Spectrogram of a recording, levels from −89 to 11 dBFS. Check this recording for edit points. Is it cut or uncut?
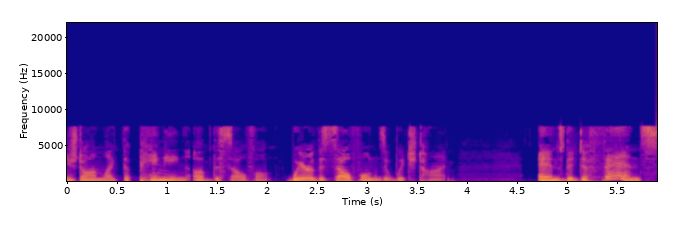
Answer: cut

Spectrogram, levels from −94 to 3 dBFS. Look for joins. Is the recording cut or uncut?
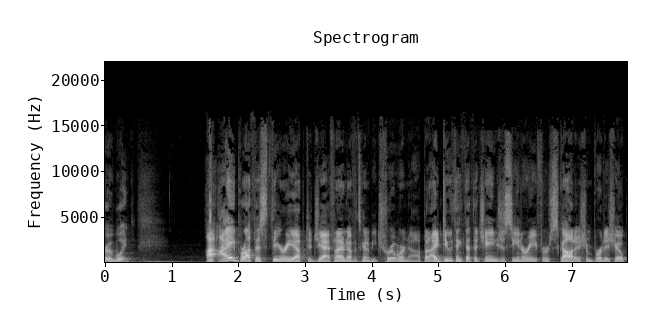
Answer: uncut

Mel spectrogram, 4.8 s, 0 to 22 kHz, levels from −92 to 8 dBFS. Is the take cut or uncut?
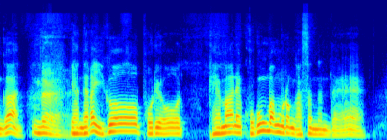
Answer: uncut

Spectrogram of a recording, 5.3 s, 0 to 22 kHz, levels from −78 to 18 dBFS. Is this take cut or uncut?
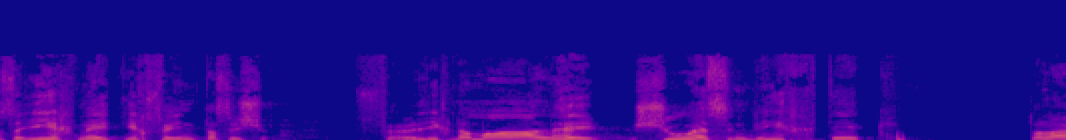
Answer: uncut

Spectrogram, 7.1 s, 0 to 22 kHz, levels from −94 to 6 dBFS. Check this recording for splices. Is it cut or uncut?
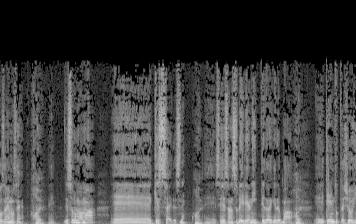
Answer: cut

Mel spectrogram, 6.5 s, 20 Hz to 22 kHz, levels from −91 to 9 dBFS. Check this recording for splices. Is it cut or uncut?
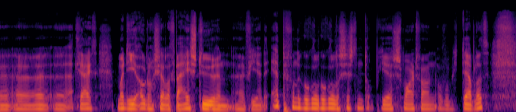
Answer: cut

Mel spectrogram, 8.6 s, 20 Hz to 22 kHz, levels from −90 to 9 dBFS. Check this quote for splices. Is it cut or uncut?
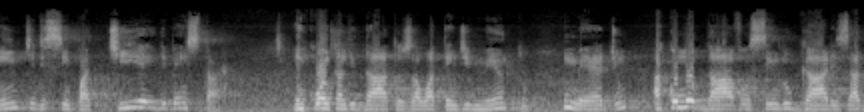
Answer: cut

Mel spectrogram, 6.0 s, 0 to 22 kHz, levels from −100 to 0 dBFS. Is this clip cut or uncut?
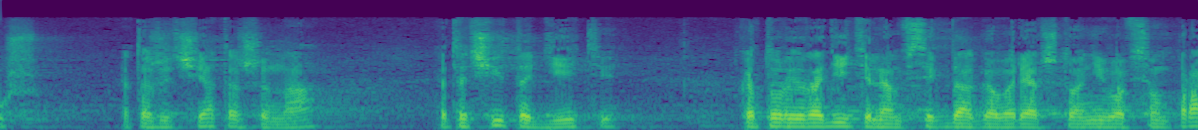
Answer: uncut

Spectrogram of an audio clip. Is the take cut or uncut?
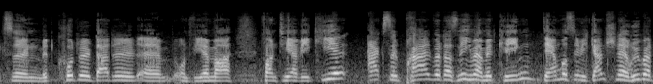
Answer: uncut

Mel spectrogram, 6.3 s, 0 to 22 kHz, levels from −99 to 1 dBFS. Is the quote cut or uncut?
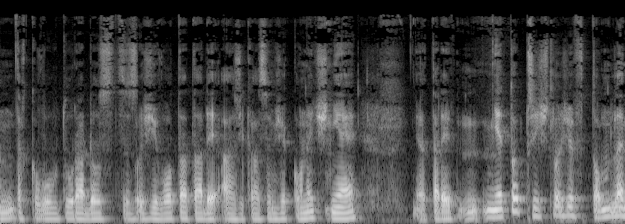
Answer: cut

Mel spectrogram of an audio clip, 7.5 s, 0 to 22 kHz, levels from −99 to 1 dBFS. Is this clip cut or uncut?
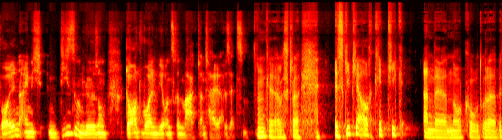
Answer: cut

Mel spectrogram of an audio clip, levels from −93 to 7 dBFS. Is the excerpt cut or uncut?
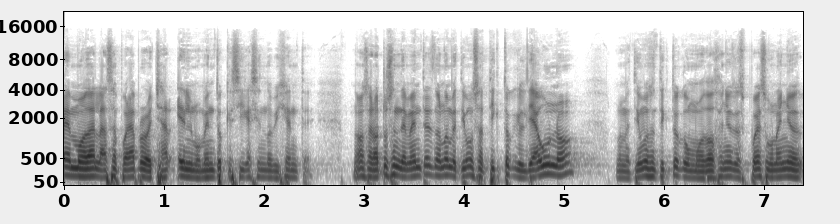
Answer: uncut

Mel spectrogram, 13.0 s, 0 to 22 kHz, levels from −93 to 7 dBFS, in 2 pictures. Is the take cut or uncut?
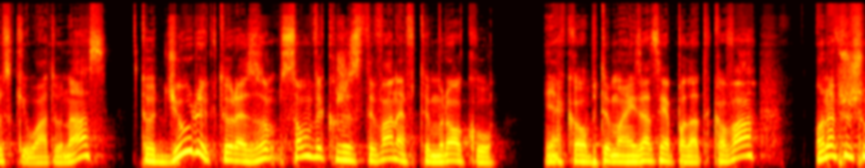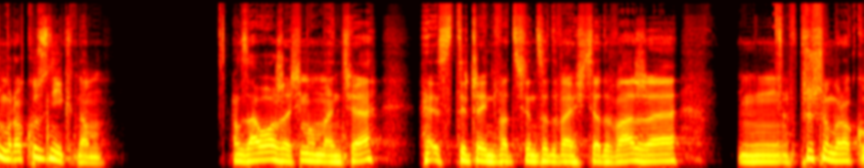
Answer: cut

